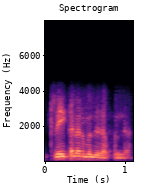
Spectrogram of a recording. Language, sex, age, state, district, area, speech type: Marathi, female, 18-30, Maharashtra, Gondia, rural, conversation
